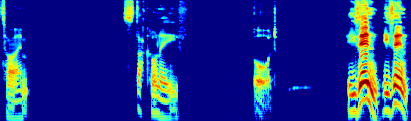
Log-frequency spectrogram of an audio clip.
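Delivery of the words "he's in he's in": loud, sudden burst of relief; loud triumphant outburst; excited exclamation. Real, not acted. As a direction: cry out as it finally works. Player cheers kerbal getting aboard.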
